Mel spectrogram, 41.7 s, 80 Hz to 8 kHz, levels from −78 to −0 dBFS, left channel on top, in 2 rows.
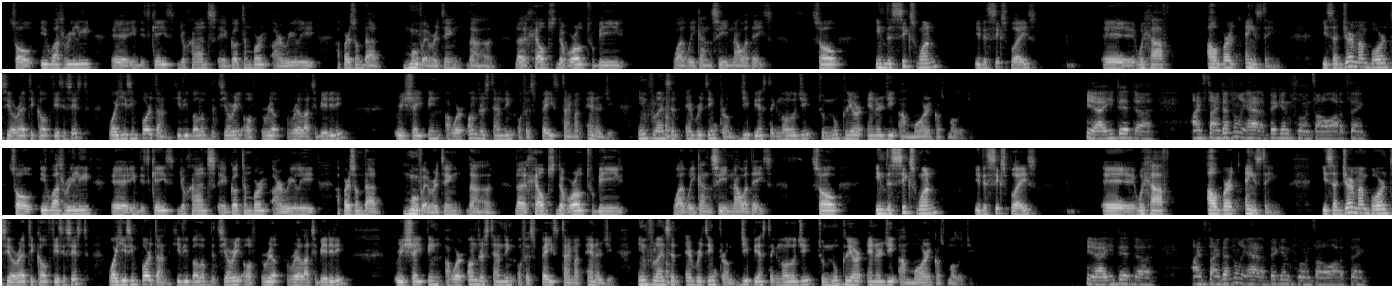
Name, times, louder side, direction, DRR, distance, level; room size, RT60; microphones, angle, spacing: voice 1, 0.1-1.3 1.6-4.7 5.1-5.7 6.0-7.4 7.7-9.3 10.1-11.5 12.1-12.6 13.1-14.1 14.6-15.5 16.5-17.5 18.1-19.2 19.8-22.1 22.4-26.0 26.7-30.0 30.4-35.3, right 4 dB, 50° right, 0.3 m, -28 dB
voice 2, 37.1-38.4 38.7-41.3, left 3 dB, 60° left, 0.7 m, -34 dB
2.6 x 2.3 x 2.8 m
head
